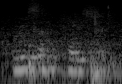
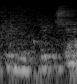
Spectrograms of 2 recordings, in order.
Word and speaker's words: Russification: Like, Not crew, it's with an R. R-U-S, like Russia.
